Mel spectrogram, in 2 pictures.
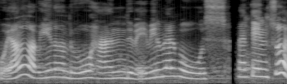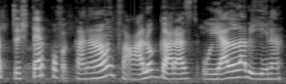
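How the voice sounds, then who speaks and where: A woman's voice: a little high, a bit bright. A woman with an Egyptian accent voicing a wicked old granny villain in a game video, teasing and sing-song as she talks to viewers. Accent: Egyptian Arabic. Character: wicked old granny villain, scheming but claiming kindness. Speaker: gaming YouTuber. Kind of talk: playful game role-play narration.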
